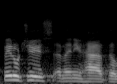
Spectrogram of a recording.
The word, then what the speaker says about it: Betelgeuse: All right, and then you have, I believe it's pronounced Betelgeuse, and then you have the largest stars out here, which are about 300 times as massive as our sun.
